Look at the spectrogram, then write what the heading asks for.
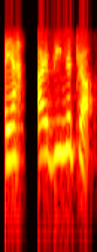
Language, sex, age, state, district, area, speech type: Manipuri, female, 18-30, Manipur, Imphal West, rural, conversation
